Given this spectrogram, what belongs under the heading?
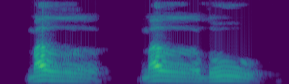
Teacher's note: di kata mag ya Jadi yang harusnya dibacanya rikhwah ya kan Gin itu sifatnya rikhwah atau rakhwah itu suara yang mengalir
